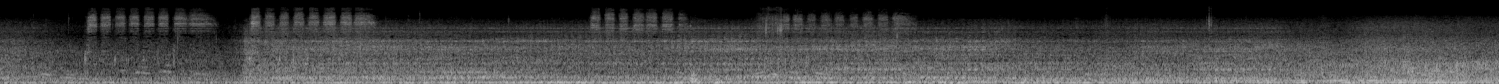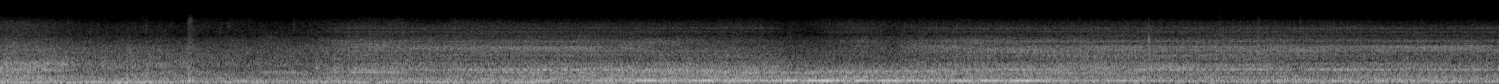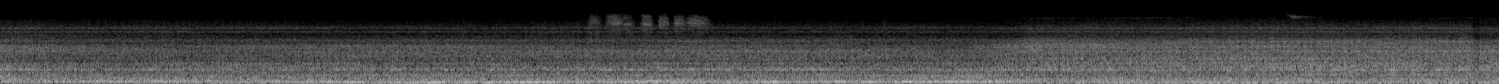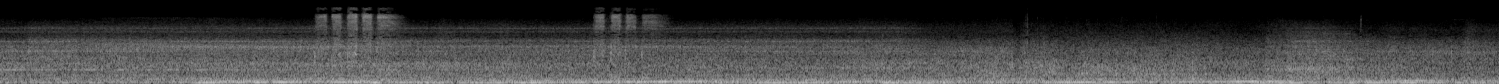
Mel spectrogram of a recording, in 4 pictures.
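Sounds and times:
passing vehicle rumble: 0.0 - 59.9.

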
